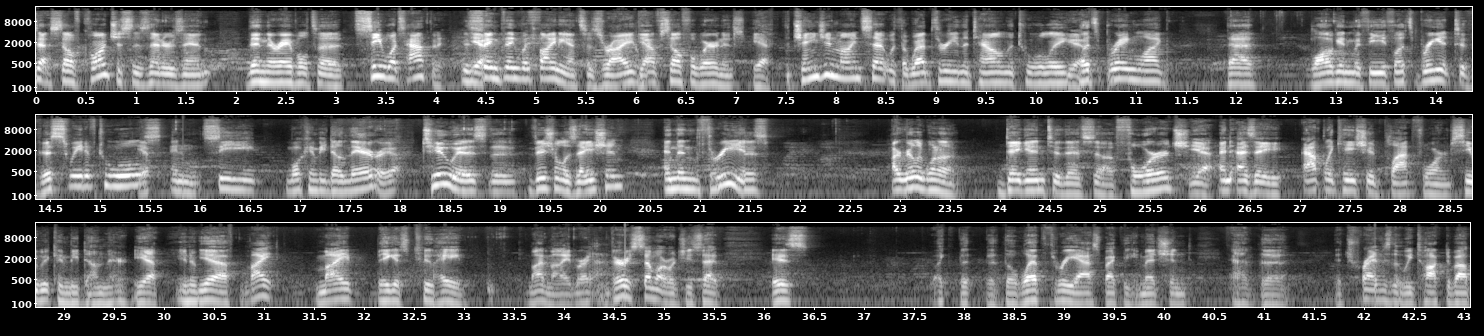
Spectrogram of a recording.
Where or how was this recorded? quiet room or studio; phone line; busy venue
busy venue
